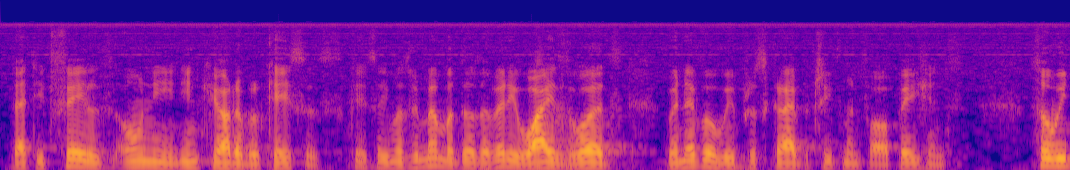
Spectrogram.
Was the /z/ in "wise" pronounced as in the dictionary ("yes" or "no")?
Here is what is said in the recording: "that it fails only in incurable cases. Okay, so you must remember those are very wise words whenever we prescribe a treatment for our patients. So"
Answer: yes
